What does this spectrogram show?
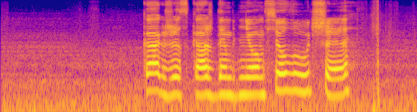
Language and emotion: Russian, sad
